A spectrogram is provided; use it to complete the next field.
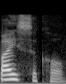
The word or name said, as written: bicycle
